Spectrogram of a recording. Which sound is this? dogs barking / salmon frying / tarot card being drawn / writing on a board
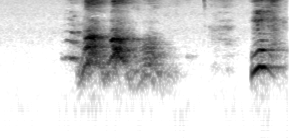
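dogs barking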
